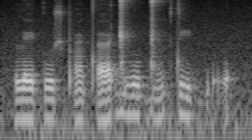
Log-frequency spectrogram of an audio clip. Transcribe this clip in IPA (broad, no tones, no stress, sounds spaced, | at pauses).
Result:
l e k uː ʃ pʼ æ̃ tʼ æ ɡ͡ǁ uː ɡ͡ǁ õ k t iː ɡ͡b o̰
